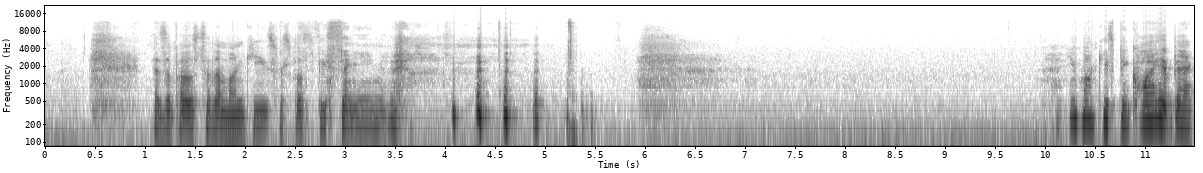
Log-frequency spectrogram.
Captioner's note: laughs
